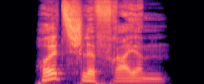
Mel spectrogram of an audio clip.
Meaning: strong dative masculine/neuter singular of holzschlifffrei
- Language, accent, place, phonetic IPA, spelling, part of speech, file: German, Germany, Berlin, [ˈhɔlt͡sʃlɪfˌfʁaɪ̯əm], holzschlifffreiem, adjective, De-holzschlifffreiem.ogg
